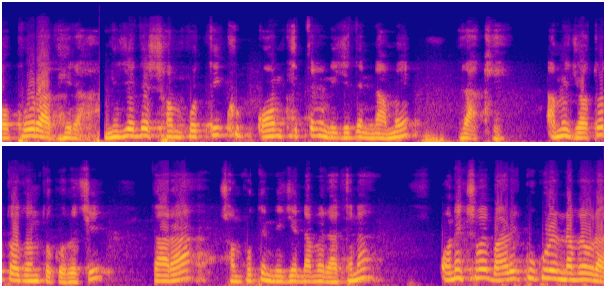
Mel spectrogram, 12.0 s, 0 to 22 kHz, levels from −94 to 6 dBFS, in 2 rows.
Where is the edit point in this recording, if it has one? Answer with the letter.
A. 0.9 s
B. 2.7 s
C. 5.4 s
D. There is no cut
A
